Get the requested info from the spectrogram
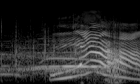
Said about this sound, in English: Yeah, they're worthy of woos and claps.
